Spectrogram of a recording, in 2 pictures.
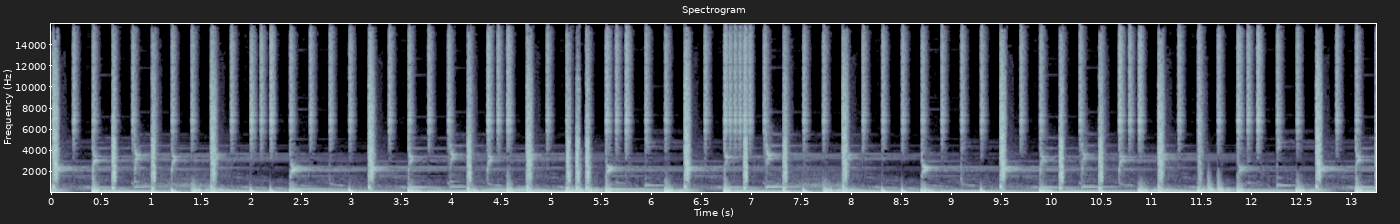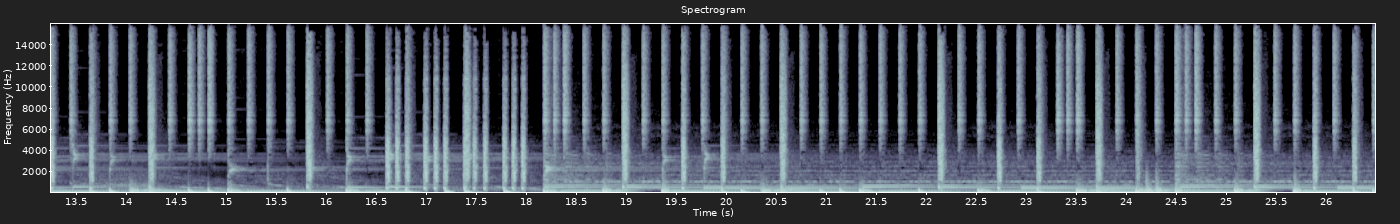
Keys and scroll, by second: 12.8 ctrl+z, 23.0 ctrl+z.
